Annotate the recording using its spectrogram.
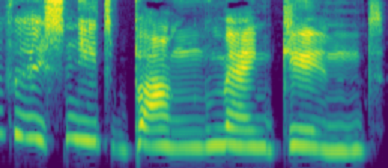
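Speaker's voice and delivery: hoog en traag, verleidend heksenstemmetje; heks moedigt aan. Acted. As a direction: lok haar langzaam over de streep. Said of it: "moedigde de heks aan". (trage hoge heksenstem die aanmoedigt)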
